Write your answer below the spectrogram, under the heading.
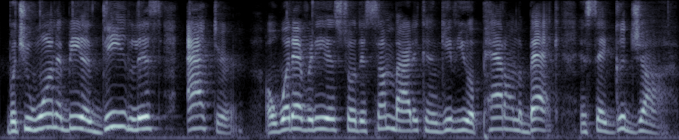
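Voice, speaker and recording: A woman's voice: fairly high pitch, brisk, dark tone. A young woman giving an opinionated, preachy monologue as a video host, talking straight to her viewers. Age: young adult. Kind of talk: casual monologue to camera.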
